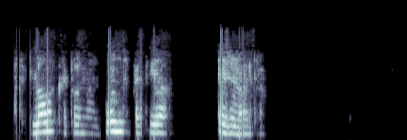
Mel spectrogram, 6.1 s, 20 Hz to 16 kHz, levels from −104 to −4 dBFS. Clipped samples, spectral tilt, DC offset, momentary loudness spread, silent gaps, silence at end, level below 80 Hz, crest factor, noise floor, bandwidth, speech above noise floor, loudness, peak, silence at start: under 0.1%; -7 dB/octave; under 0.1%; 15 LU; 1.51-1.57 s, 2.60-3.26 s; 2.35 s; -52 dBFS; 18 dB; under -90 dBFS; 7.2 kHz; over 73 dB; -18 LUFS; -2 dBFS; 0.2 s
